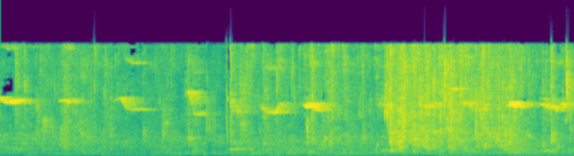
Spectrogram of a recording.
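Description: Water poured from a plastic bowl over a wet dog standing in a bathtub, splashing into the bath water; the pouring and splashing get louder about four seconds in.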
